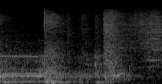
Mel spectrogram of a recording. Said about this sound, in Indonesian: tuh kan bolanya kena gelas. Ya Allah, mana airnya tumpah di buku kakak lagi.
